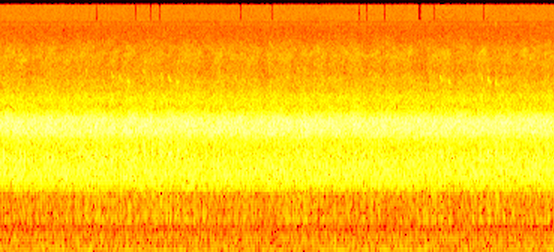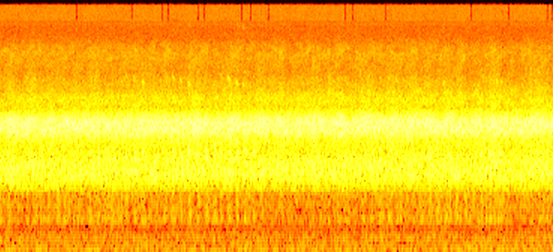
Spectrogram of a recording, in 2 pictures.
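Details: Frogs in a great night chorus from a flooded rice paddy before rice planting, under a full Flower Moon: a dense, unbroken wall of overlapping croaks and trills, steady throughout with no pauses, no other clear sounds.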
